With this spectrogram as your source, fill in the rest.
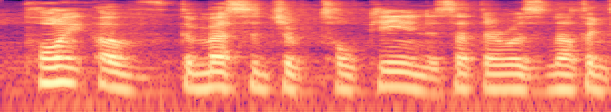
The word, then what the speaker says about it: Tolkien: pronounce the L, you do. Okay. Tolkien.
